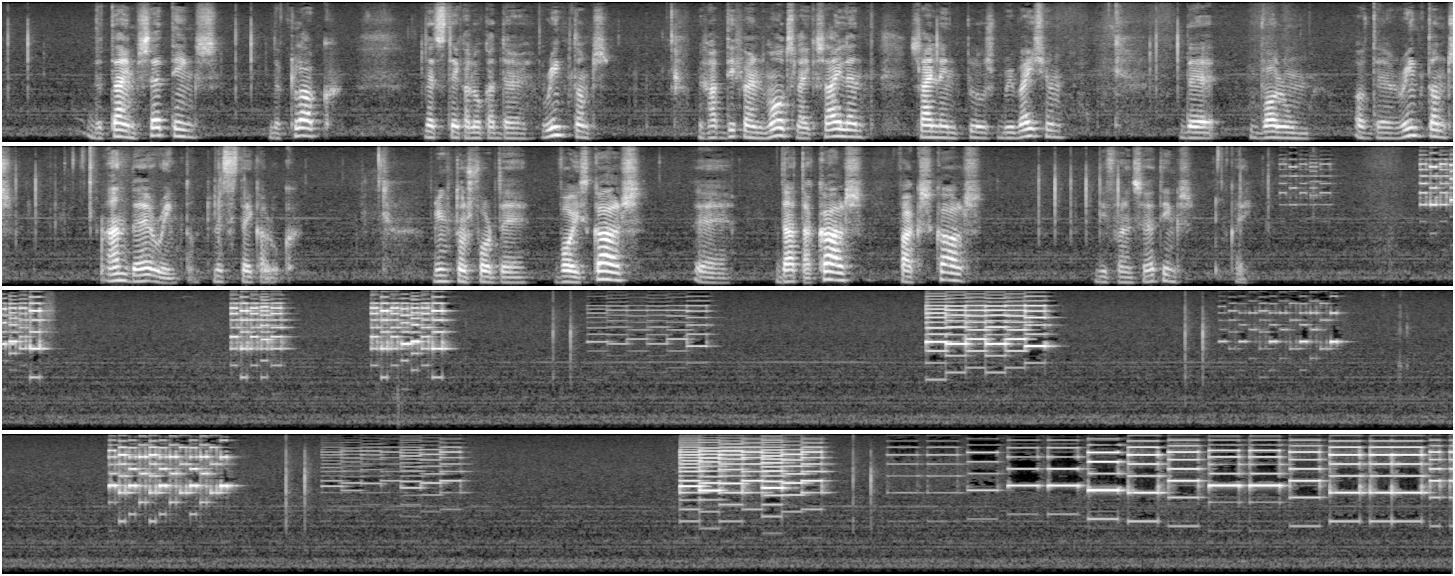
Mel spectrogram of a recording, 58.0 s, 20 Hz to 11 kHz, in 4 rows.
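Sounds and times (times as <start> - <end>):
mobile phone ringtones beeping: 27.3 - 27.9, 28.7 - 29.6, 31.3 - 32.0, 32.7 - 33.6, 34.9 - 36.2, 38.2 - 39.7, 41.2 - 42.5, 44.6 - 46.0, 46.7 - 48.2, 50.3 - 58.0.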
